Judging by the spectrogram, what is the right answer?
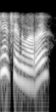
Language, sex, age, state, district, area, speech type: Odia, male, 45-60, Odisha, Nabarangpur, rural, conversation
